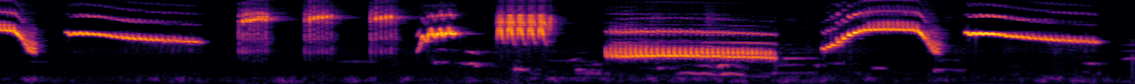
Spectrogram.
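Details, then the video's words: Richly varied Asian pied starling song used to coax a sulking bird: long descending whistles, short bright chips, a raspy burst, a sustained buzzy rattle and arched whistled notes that rise and fall. "Pancingan Jalak Suren Full Isian Mewah Melimpah!! Bagus Untuk Masteran Jalak Suren Pundung"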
